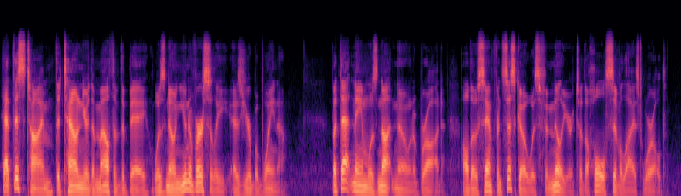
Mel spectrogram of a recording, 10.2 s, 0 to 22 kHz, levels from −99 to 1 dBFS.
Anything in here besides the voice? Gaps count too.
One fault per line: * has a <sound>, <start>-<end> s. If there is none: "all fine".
all fine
